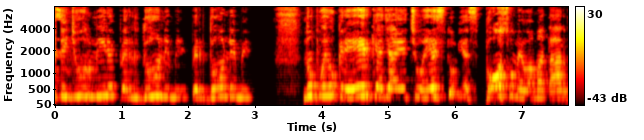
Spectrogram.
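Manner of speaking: preacher voicing a frightened young wife begging forgiveness; tearful pleading. A narrator's reading. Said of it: "al volante que lloraba". (súplica llorosa, algo más aguda)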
